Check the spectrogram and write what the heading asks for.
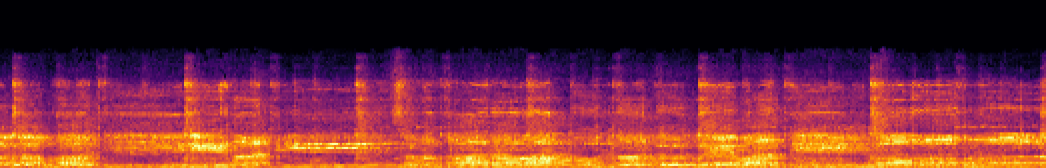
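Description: A small mixed group of teenage singers singing together into microphones over amplified backing music, with a bass line that moves to a new note every second or two.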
